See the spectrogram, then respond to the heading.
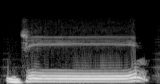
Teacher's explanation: زبان کا بیچ، اس کے مقابل اوپر کا تالو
